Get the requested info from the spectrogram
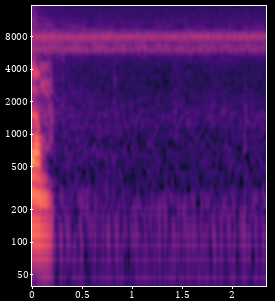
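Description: The end of a man's spoken word just after the start, then a faint, steady, high-pitched drone of crickets in the background.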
